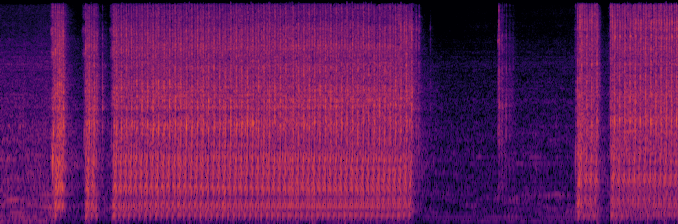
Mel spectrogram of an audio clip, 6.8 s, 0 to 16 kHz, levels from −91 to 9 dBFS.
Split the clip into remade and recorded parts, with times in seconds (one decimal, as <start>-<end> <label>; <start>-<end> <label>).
0.0-6.8 recorded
